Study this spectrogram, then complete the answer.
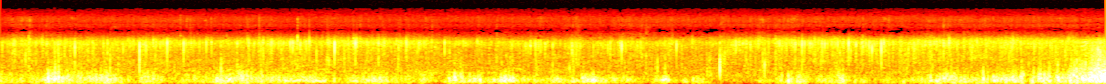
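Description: Wind rumbles in gusts outdoors.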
